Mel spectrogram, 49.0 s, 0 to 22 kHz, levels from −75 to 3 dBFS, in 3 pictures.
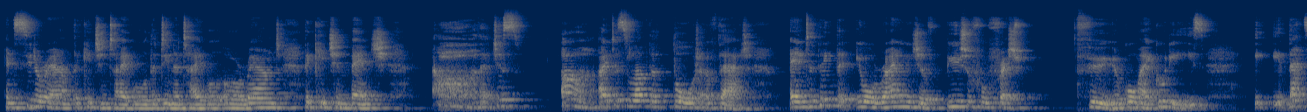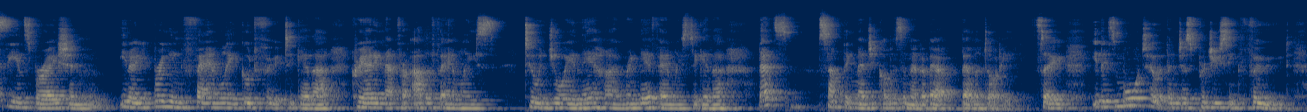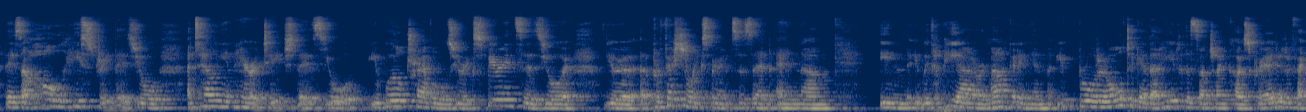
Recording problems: off-mic speech; far
room echo; slight; dies away in 0.5 s

